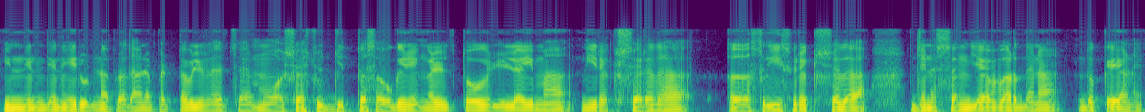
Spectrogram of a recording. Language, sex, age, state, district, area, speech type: Malayalam, male, 18-30, Kerala, Thrissur, rural, spontaneous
